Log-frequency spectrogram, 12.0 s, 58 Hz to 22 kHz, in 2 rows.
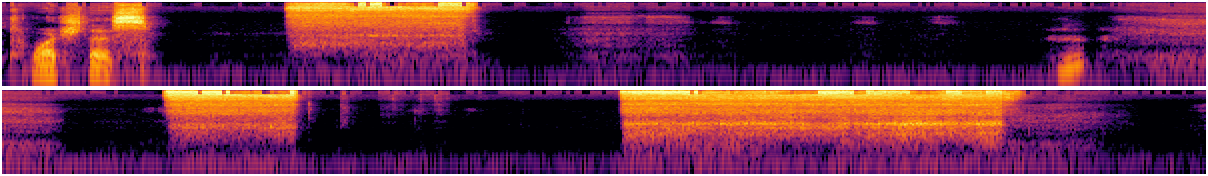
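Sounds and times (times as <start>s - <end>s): aerosol spray hissing: 1.4s - 2.4s, 6.8s - 7.6s, 9.1s - 11.2s.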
